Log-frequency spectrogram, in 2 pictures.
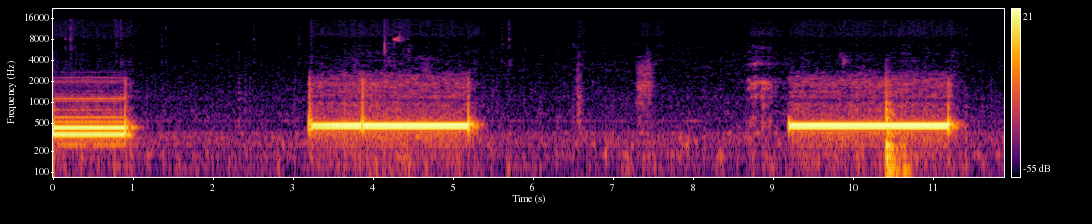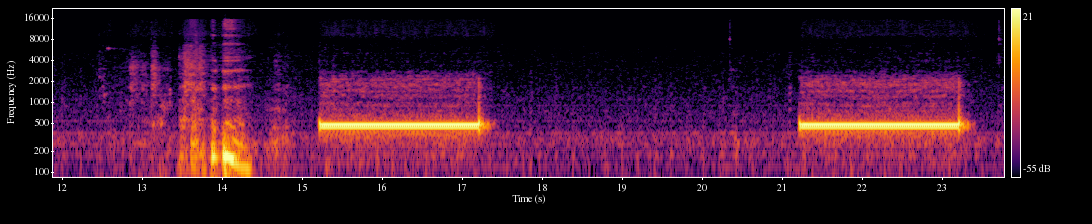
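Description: Telephone ringback tone on an outgoing cold call, four long steady buzzing rings evenly spaced by silences, with a brief faint clatter between the second and third rings.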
